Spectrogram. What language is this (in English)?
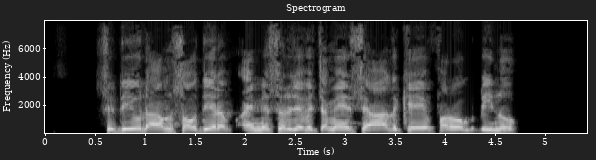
Sindhi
